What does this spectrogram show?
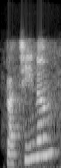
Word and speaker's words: platinum: Platinum. So we pronounce that word with no I sound. We ignore the I.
